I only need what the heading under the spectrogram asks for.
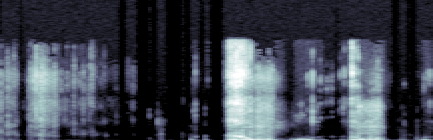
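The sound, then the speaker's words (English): Loud crunching as someone bites into a BN chocolate biscuit with thinly spread chocolate: two sharp, heavy crunches with softer chewing crackles between and around them, and no talking. “Very crunchy, actually.”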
